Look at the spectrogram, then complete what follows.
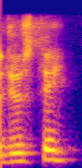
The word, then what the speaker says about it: Giusti: I often tell them that it's juice and tea, like the two drinks, because people pronounce in every sort of way.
